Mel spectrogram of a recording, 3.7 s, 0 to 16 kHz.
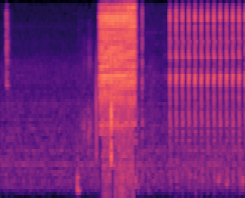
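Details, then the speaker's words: PS3 fat Blu-ray drive after a laser swap (console had yellow light of death): on power-up a half-second rasping grind, then steady sharp clicks about 3.5 per second; owner unsure the new laser works, cause unknown. "okay now can somebody please help me with my problem and uh switch the lens on this damn thing and every time I turn it on it makes this damn grinding"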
